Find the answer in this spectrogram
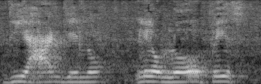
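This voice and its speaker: Light background noise and audible room echo surround a man speaking at a high pitch. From Mexico. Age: 50s. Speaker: retired professional wrestler. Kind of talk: interview testimony. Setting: at the guest's place. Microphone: phone near.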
